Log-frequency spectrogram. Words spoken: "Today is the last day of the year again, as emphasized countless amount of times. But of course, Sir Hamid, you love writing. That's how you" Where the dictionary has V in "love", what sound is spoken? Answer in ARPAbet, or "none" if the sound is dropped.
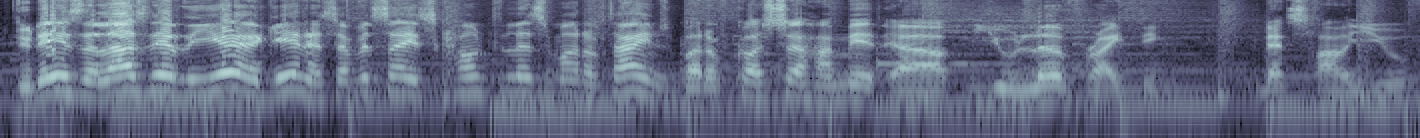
V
